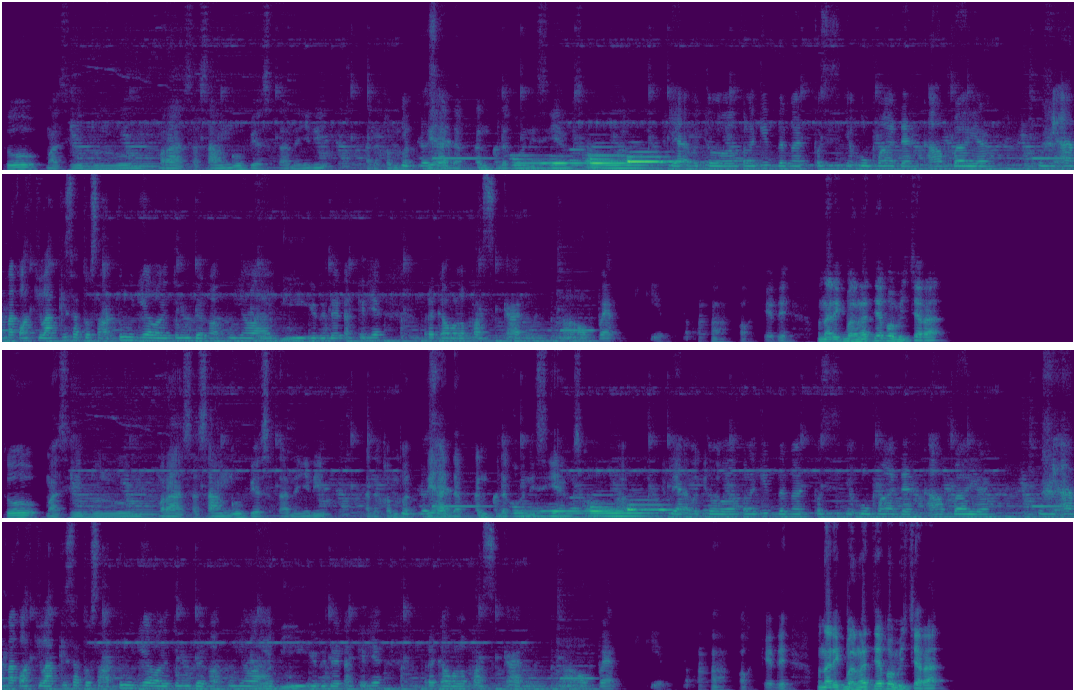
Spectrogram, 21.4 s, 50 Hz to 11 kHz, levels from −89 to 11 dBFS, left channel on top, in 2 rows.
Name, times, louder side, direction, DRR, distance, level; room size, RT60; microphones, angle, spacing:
voice 1, 0.0-3.2 3.6-6.3 6.7-7.0 10.4-10.7 13.3-14.0 17.7-18.6 18.9-20.1, right 3 dB, 70° right, 1.6 m, -40 dB
sound 1, 0.6-16.7, equal, 5° right, 1.5 m, -49 dB
voice 2, 4.0-4.5 6.7-10.0 10.3-16.8 17.2-17.3, equal, 10° left, 1.9 m, -42 dB
sound 2, 5.1-7.1, left 7 dB, 85° left, 1.2 m, -29 dB
5.4 x 4.5 x 3.9 m
head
